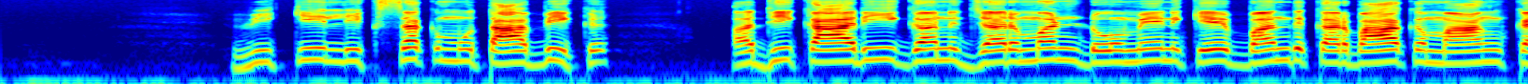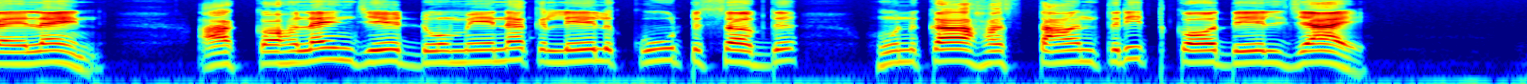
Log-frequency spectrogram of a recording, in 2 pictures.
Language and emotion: Maithili, neutral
